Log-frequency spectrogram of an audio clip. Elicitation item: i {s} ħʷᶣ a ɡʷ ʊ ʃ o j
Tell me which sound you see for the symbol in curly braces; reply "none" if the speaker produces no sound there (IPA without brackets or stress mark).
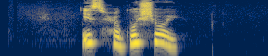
s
